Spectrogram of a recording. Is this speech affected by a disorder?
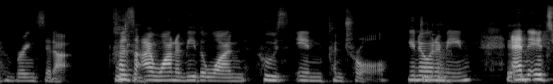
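Yes: bilateral cleft lip and palate; congenital bilateral cleft lip and palate.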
